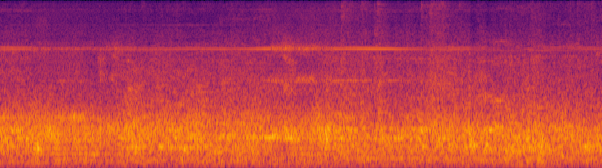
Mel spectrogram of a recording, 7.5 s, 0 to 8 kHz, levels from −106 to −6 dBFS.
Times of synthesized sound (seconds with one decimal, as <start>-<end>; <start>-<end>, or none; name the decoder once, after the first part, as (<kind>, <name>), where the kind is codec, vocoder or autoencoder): 0.4-1.5 (codec, ZipCodec); 3.4-4.2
